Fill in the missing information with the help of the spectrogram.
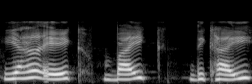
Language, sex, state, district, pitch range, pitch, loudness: Hindi, female, Himachal Pradesh, Shimla, 235-295 Hz, 245 Hz, -12 LUFS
